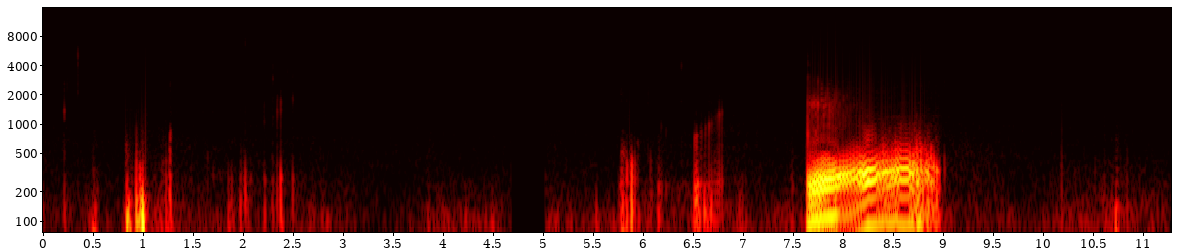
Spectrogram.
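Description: Quiet scattered gurgles and one loud, sustained rumbling growl lasting over a second; ordinary stomach growling from gas and fluid moving through the bowel.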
